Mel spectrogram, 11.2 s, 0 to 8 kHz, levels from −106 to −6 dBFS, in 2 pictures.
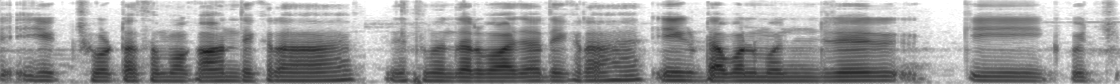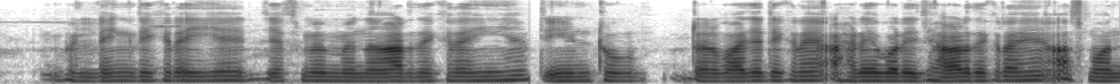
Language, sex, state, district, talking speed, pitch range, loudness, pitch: Hindi, male, Bihar, Gopalganj, 215 wpm, 135-145 Hz, -27 LUFS, 140 Hz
